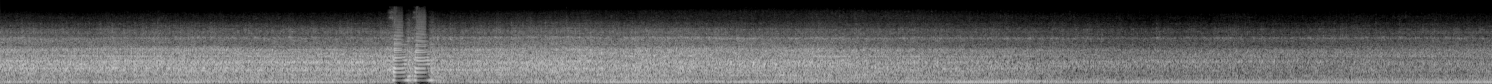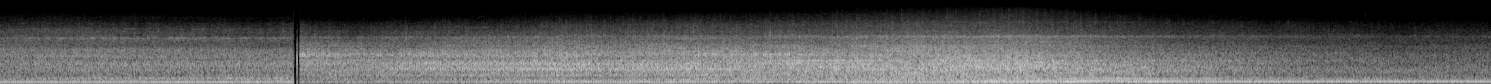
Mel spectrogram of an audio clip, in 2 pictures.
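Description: Heavy diesel truck engines running at low speed past the listener, a steady low engine note. A sharp knock comes about four seconds in; the engine note shifts about two-thirds of the way through and swells near the end.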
